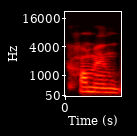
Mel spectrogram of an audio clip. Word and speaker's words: cumin: pronounce it human but it's pronounced cumin like come in they also ate dill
